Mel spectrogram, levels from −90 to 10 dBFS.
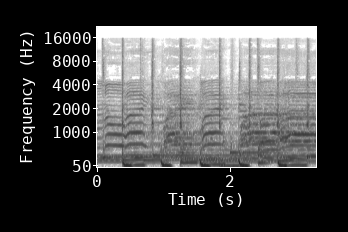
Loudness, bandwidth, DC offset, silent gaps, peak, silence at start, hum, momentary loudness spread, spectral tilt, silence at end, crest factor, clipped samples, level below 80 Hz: -15 LUFS; 16 kHz; under 0.1%; none; -2 dBFS; 0 s; none; 3 LU; -6 dB/octave; 0 s; 12 dB; under 0.1%; -18 dBFS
